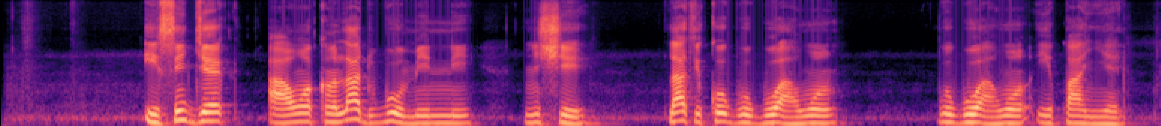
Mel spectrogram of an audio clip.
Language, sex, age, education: Yoruba, male, 46-60, tertiary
